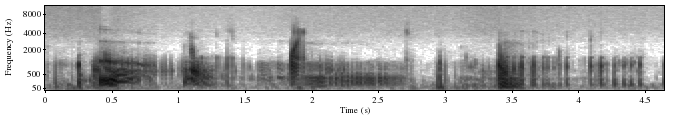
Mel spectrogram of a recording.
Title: stomach growling 2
